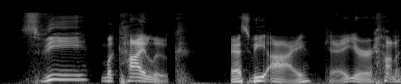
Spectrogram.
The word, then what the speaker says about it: Mikhailiuk: I watched a YouTube video on how to pronounce his last name. Oh, okay, very good. Mikhailiuk.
